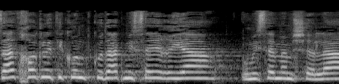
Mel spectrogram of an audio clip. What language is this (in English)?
Hebrew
